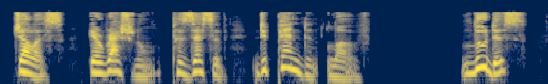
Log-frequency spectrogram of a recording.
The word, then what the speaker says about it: ludus: Ludus, rhymes with Brutus, derives from the Latin word for play.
